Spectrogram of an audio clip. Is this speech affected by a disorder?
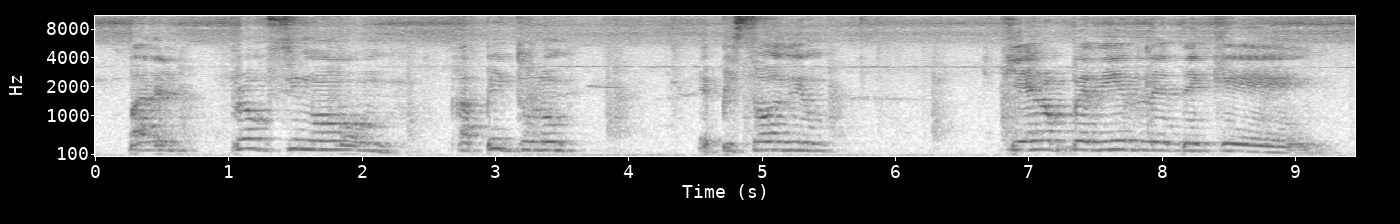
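Yes: cerebral palsy.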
